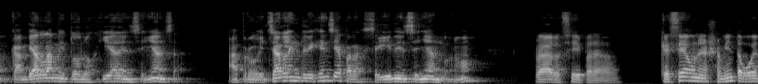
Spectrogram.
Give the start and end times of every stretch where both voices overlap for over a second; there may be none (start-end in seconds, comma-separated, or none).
none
